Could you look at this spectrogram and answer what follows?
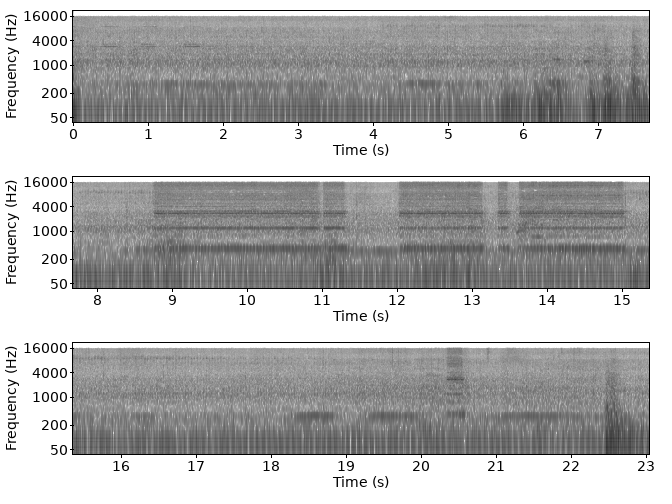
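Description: Diesel engines of backhoe loaders and a heavy tipper truck running together, with a reversing alarm beeping near the start and louder rumbling surges around six to eight seconds in. A vehicle horn sounds in two long blasts, about nine and twelve seconds in.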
